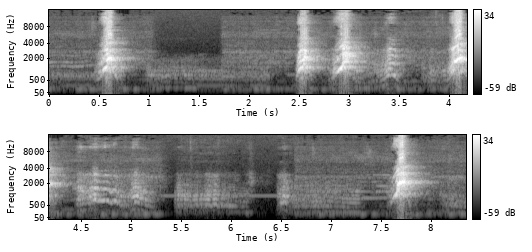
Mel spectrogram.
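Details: Poodle barking while watching a bull on television: four sharp, bright barks spread over eight seconds, single or in a quick pair, with faint television sound and music running underneath.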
